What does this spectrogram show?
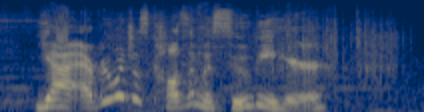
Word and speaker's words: musubi: Kind of pees me when people incorrectly stress the second syllable of musubi.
